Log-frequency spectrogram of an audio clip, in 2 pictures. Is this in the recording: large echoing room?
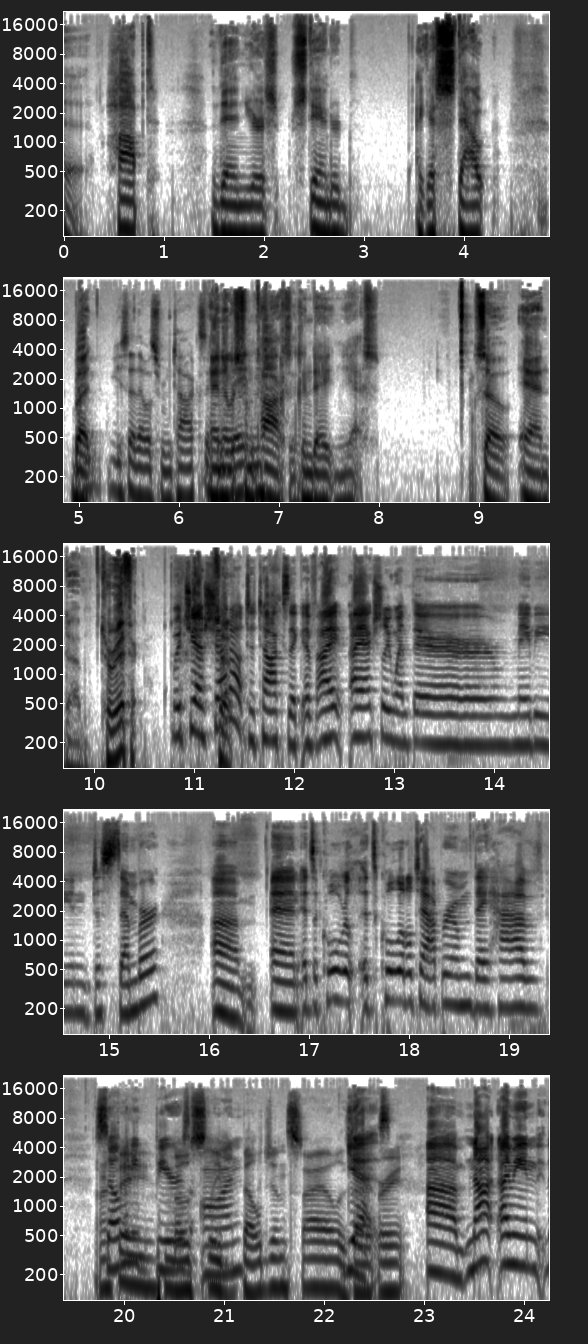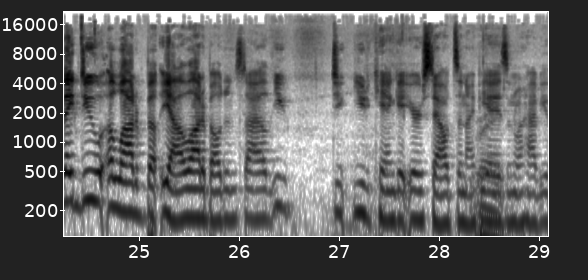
no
